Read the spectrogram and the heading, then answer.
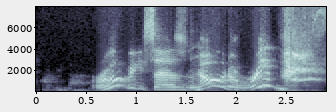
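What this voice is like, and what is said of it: Terrible Scooby-Doo cartoon dog voice. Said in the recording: “terrible Scooby impression”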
